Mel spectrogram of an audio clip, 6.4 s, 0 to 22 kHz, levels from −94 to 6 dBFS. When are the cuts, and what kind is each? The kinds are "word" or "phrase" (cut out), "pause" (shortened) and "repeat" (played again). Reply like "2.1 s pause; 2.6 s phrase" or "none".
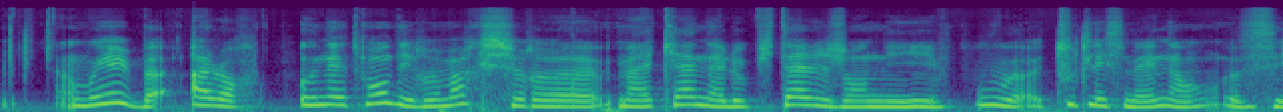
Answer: none

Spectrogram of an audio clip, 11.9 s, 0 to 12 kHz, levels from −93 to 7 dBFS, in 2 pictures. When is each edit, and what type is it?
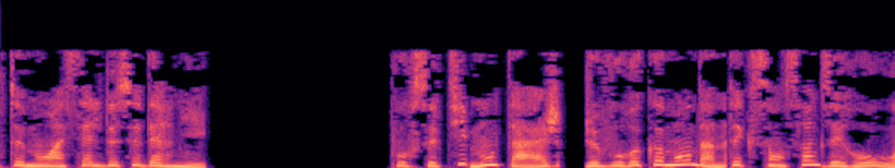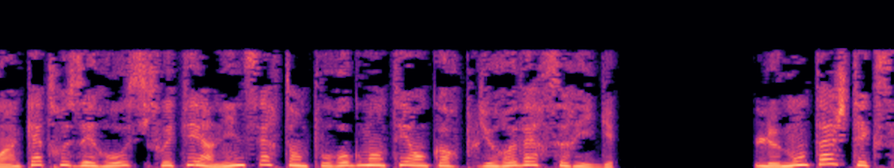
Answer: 3.1 s word; 3.9 s word; 4.8 s word; 5.5 s word; 6.4 s word; 6.9 s word; 7.2 s word; 8.0 s word; 9.1 s word

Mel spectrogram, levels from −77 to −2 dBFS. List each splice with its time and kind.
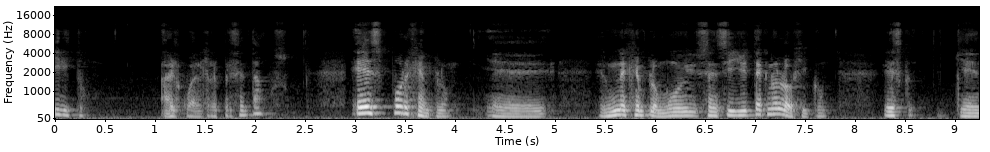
2.9 s pause

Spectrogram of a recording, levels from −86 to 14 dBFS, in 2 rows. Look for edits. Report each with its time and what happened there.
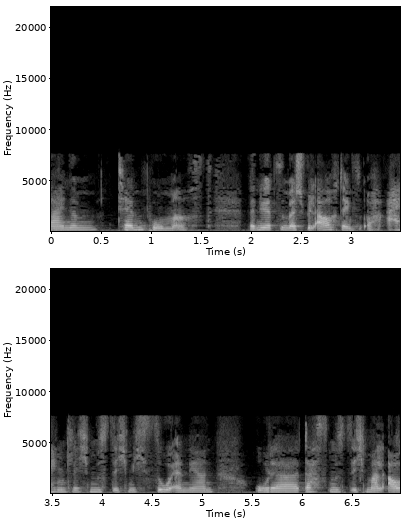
none

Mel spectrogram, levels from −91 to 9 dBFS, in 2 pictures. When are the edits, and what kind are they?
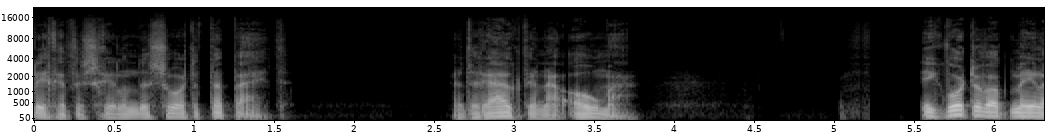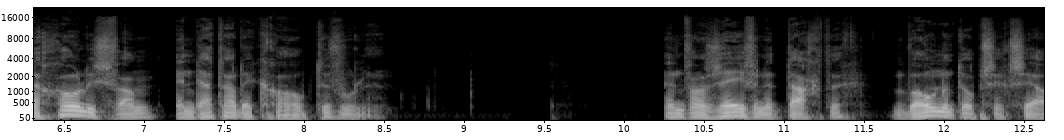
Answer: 7.1 s pause; 10.4 s word

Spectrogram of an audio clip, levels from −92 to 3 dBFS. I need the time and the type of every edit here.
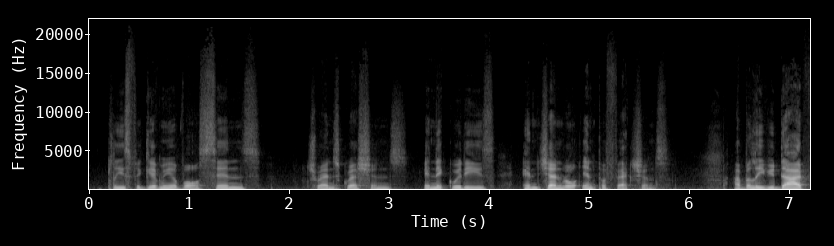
3.3 s pause

